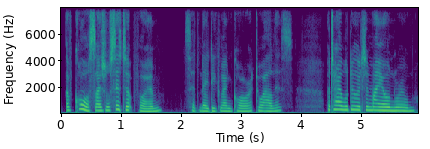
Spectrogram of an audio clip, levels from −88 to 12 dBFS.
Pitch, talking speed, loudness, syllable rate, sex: 235 Hz, 220 wpm, -18 LUFS, 5.7 syllables/s, female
